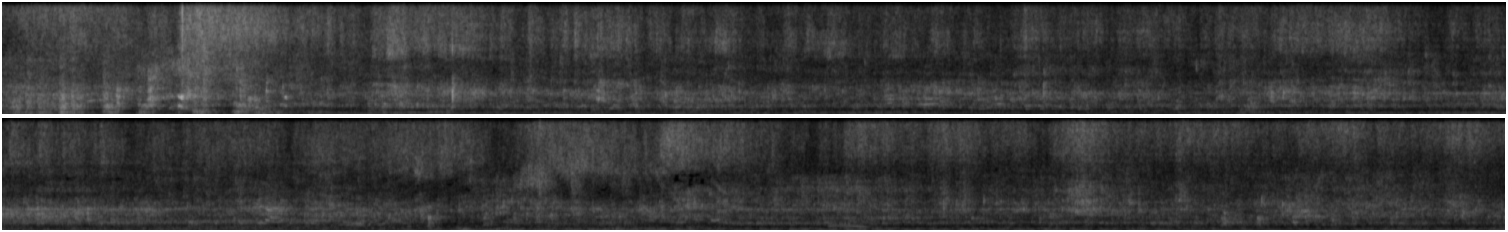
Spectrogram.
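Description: Borewell drilling rig running, its engine and air compressor droning steadily while compressed air blows water and slurry out of the borehole in a rushing, gushing spray. The spray is loudest and most uneven in the first few seconds.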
